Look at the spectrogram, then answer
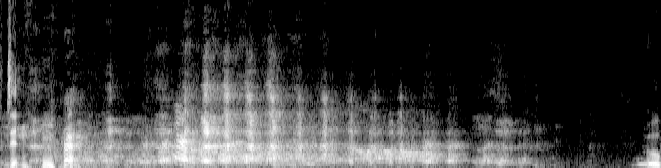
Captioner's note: laughter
